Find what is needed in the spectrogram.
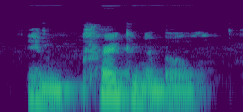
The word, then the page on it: impregnable: British English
